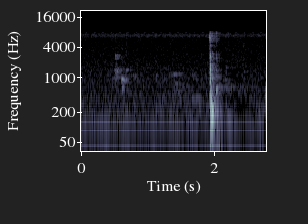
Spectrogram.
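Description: A few sparse keystrokes as a command is typed on a computer keyboard: quiet isolated clicks, then one sharper, louder key press, like Enter, in an otherwise quiet room.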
